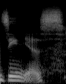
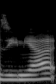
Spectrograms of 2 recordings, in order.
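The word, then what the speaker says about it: zinnia: And then to do the profusion zenyas, how do you say zena? Well, I used to say zena. There's two plants that I have switched the way I pronounce it.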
